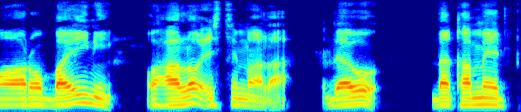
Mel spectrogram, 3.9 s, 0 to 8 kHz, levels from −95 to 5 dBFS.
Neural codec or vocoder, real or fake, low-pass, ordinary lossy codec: codec, 16 kHz, 4 kbps, X-Codec, WavLM features, trained on Multilingual LibriSpeech; fake; none; none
